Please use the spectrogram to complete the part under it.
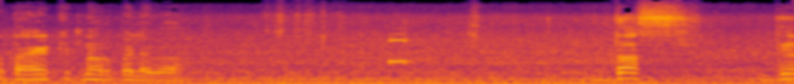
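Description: A card reader beeps once.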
